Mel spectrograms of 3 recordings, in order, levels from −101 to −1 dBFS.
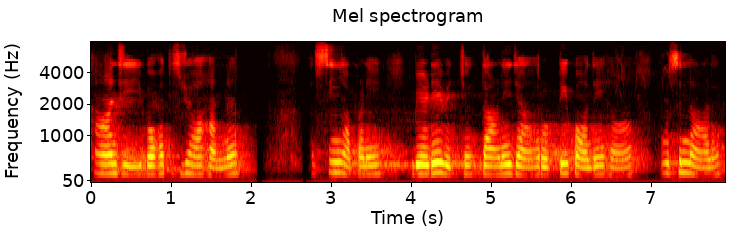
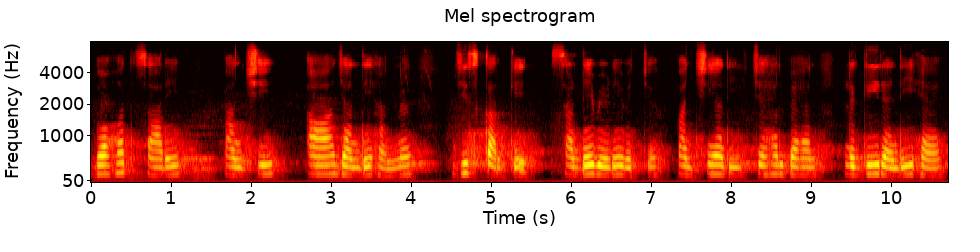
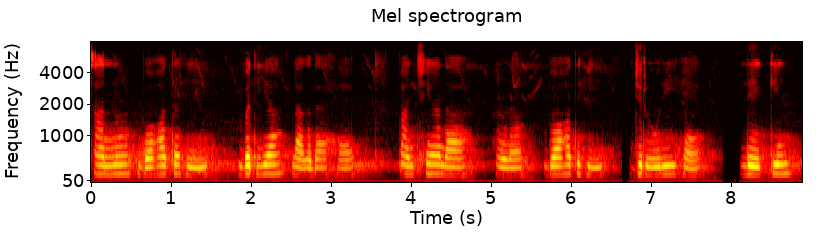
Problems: none marked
